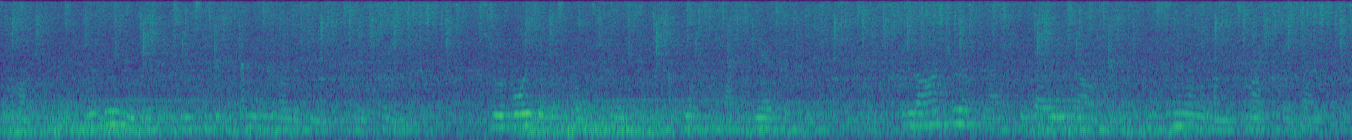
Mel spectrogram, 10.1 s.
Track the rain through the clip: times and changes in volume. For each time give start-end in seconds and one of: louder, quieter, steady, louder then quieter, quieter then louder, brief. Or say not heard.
0.0-10.1 steady.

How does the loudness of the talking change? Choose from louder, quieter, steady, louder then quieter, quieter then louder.
steady.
